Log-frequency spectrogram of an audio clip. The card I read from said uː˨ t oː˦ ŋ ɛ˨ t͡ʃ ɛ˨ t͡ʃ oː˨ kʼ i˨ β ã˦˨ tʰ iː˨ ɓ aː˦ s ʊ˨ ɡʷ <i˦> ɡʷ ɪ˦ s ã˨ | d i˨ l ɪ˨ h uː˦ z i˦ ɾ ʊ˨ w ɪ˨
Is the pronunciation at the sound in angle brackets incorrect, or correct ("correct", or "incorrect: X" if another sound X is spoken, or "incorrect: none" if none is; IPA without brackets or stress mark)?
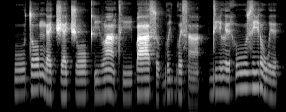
correct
